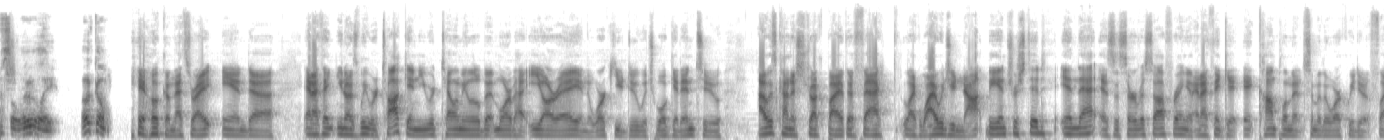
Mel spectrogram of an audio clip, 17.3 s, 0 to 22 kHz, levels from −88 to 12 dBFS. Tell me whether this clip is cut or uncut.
cut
